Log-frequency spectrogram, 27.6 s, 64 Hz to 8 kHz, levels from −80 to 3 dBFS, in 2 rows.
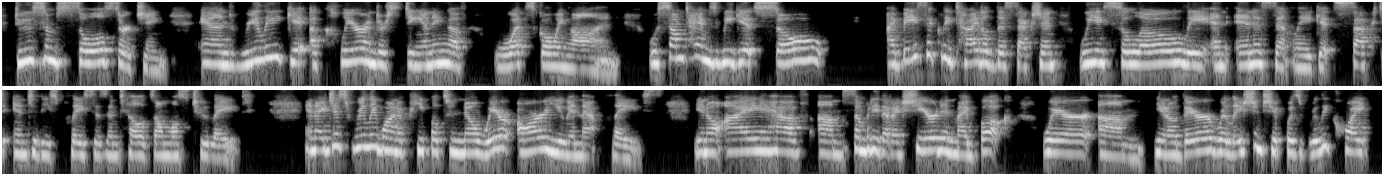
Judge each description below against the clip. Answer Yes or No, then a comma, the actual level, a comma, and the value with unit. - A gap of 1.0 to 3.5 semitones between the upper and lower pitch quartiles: Yes, average, 3.1 semitones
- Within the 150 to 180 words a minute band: Yes, average, 160 wpm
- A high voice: Yes, high, 230 Hz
